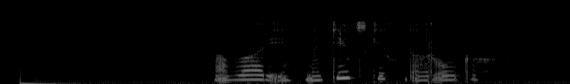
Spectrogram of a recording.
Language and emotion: Russian, sad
